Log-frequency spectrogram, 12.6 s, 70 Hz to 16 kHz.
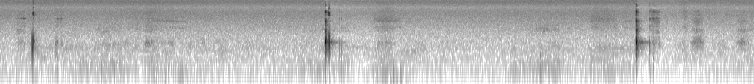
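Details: Infant hiccups: three sharp, brief hiccup bursts about five seconds apart, roughly 12 a minute, in a quiet room.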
